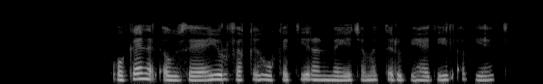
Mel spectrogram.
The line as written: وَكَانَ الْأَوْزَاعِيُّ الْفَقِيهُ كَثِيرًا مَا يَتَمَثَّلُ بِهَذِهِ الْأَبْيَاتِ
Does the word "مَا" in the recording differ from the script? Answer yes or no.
no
